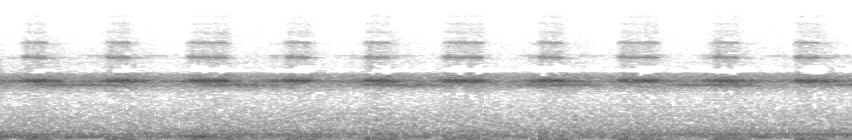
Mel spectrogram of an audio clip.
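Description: Cricket chirping sound effect: a steady high chirp pulsing about three times a second, the stock 'crickets' gag for an awkward silence where nobody laughs.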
